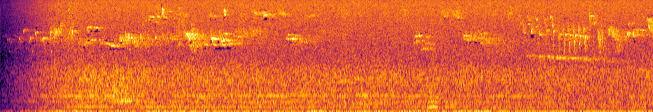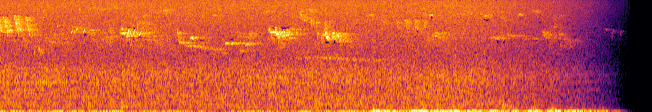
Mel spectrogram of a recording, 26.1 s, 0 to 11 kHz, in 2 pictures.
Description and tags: A spring day in late March 2008 at Skipwith Common, Yorkshire, England. The sound of the "yaffle" or Green Woodpecker is heard in the distance. There are also general woodland sounds including a breeze in the trees and distant traffic.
